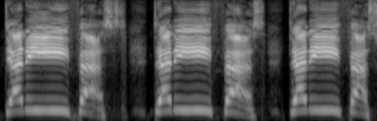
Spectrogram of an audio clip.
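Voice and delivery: put-on high, loud little-kid pleading; imitating toddler son. Dad imitating toddler Levi begging, high and loud. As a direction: chant it like an eager two-year-old. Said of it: "he's like".

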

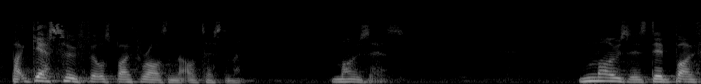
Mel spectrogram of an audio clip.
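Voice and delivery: low, soft, intimate sermon voice; hushed preaching. Acted. Preacher drops to a hush to tell of Moses. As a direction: draw them in, barely above a murmur.

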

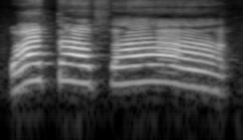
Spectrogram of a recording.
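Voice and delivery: high, loud, slow mock outburst; cousin's shocked cuss. Prim cousin cussing at the game, loud high mock outburst. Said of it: "she was like".

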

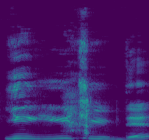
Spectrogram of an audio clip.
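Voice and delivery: high, slow incredulous question; can't believe she looked it up; surprised disbelief. Real, not acted. Disbelief at googling the ending.

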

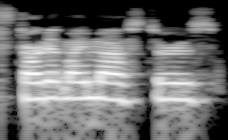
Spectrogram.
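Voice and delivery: usual speaking voice

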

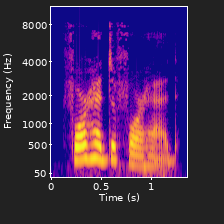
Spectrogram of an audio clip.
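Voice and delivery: ordinary delivery, nothing marked

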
